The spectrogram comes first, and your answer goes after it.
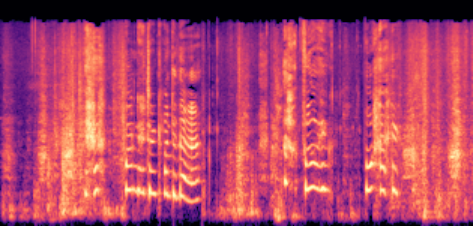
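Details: Key, a male Siberian Husky indoors, talks to get his owner to play: drawn-out, wavering yowls that slide downward, in several bursts between a woman's speech.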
